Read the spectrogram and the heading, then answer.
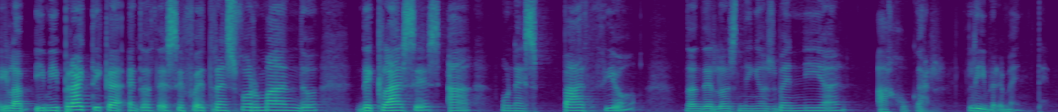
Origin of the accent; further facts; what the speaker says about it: São Paulo, Brazil; moved away as an adult; now in Girona, Spain; Yo soy de Brasil, ah, viví allí, estudié ahí trabajaba allí. cuando vine ya tenía 28 años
